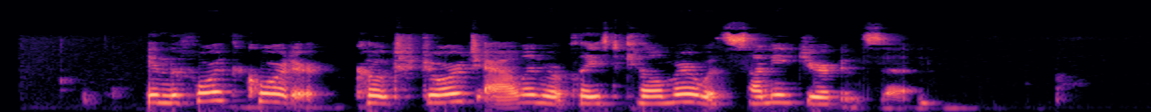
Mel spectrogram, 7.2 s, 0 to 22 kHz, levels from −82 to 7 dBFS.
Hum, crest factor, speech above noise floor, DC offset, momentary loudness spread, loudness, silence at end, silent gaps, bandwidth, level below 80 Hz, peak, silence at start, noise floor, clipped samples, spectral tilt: none; 14 dB; 53 dB; under 0.1%; 9 LU; -13 LUFS; 1.4 s; none; 9.2 kHz; -60 dBFS; -2 dBFS; 0.9 s; -66 dBFS; under 0.1%; -1.5 dB/octave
